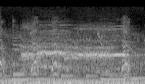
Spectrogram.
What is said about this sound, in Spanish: En la casa de las Ruiz canta el gallo pinto y despierta a las hermanas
